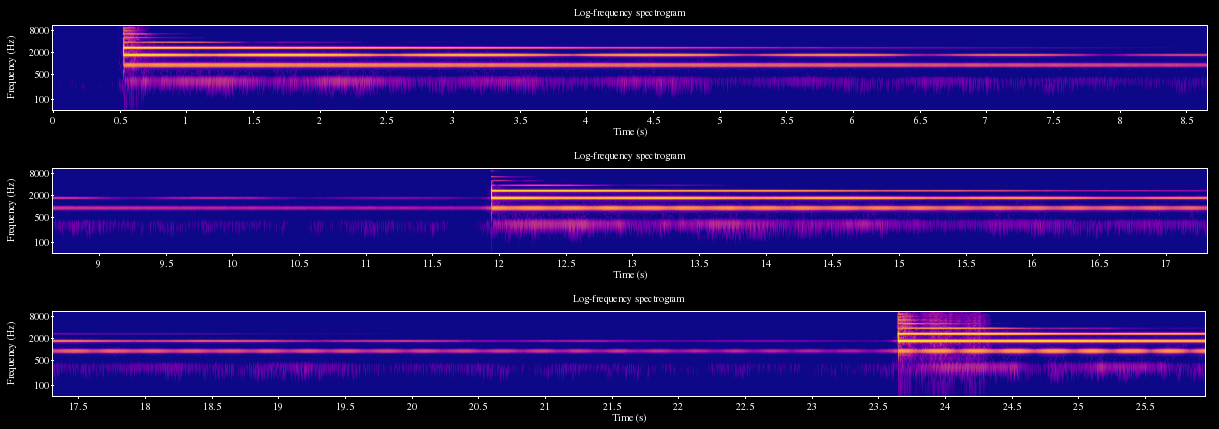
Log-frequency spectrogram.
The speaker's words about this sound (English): And instead, we'll begin by just hearing the sound of the bell and just practice receiving the sound of the bell.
